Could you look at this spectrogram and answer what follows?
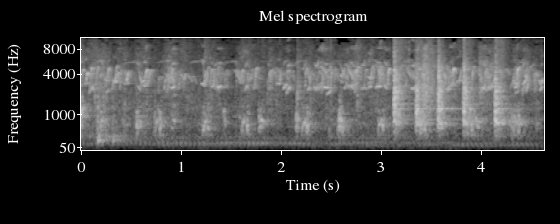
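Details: Broody hen with her many baby chicks, showing them how to eat; soft clucking runs early, then bursts of loud pecking clicks and chick peeps near the end over a low hum.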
